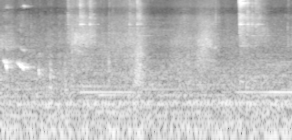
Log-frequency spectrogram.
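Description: Three-week-old puppies giving a few short, high whimpers, mostly near the start, over soft rustling.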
